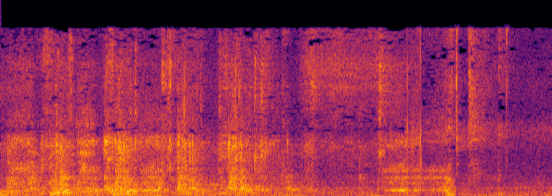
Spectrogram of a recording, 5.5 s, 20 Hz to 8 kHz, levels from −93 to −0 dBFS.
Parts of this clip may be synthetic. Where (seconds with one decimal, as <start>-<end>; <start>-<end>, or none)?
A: none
